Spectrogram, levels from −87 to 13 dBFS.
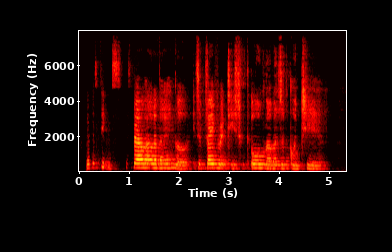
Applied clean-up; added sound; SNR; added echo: neural mask model DeepFilterNet 3.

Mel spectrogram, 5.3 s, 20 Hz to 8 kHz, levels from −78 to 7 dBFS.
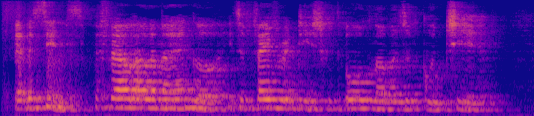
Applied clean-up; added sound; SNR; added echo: neural separator model SepFormer DNS4.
